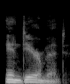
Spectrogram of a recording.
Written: endearment

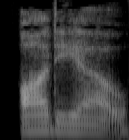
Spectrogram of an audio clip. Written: audio

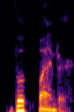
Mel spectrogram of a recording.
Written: bookbinder

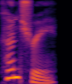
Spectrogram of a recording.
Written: country

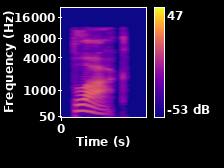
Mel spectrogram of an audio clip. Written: block

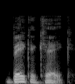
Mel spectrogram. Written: bake a cake

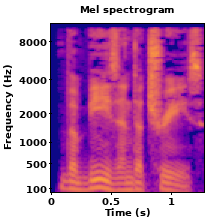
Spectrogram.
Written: the bees and the trees

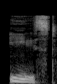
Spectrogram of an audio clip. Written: east

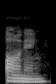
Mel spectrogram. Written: awning

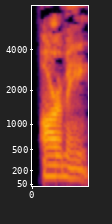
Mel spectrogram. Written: army

